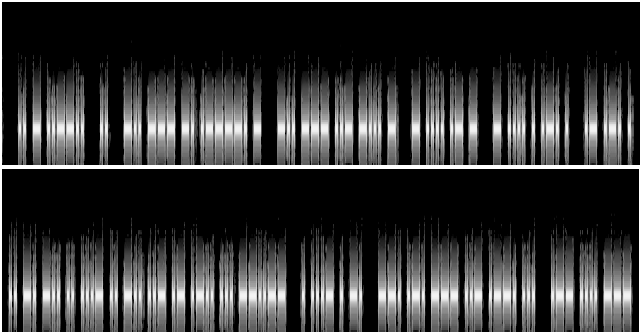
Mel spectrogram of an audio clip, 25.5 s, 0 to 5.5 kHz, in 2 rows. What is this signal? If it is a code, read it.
Morse code, heard as a keyed tone, about 25 wpm, 600 Hz. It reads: IT? I DON'T DOUBT THAT THERE ARE INDIVIDUALS, EVEN GROUPS WHO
